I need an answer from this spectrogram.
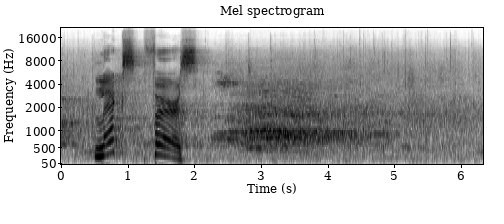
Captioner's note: attendees applauding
